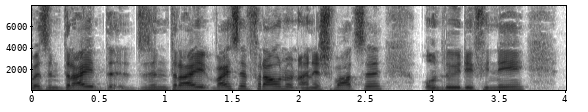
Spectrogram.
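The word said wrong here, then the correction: de Funès: oder de Finesse, glaube ich. – De Finesse wird ausgesprochen.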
